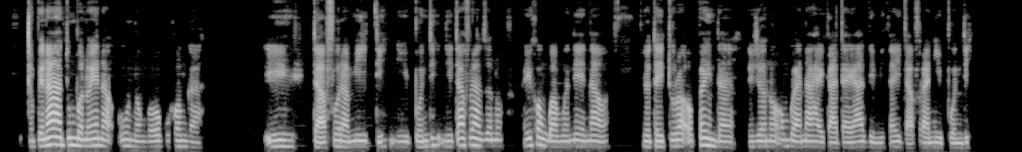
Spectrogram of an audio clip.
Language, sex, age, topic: Oshiwambo, male, 18-24, finance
